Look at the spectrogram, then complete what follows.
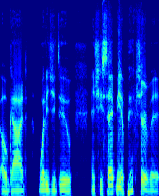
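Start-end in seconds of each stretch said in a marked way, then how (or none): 0.0-1.4 put-on panicked voice. Retelling his reaction to his wife rearranging his room: imitating own panic. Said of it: "And I started panicking".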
